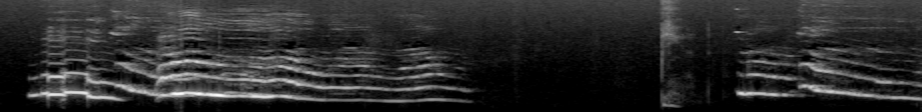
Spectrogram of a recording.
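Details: Two Alaskan Malamutes howling together: a long, loud, harmonic howl held for about four seconds, sliding slowly downward in pitch with a slight waver, then a pause and a second falling howl starting near the end.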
